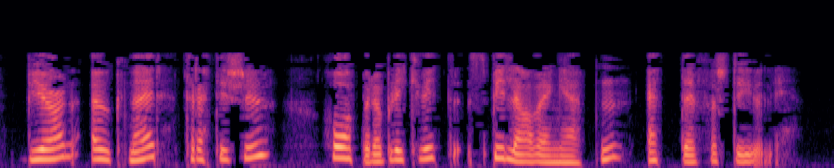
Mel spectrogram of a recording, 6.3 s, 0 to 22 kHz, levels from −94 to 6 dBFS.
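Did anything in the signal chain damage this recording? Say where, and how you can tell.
Yes. At the codec stage, the speech throughout is watery and swirling with nothing above 5.8 kHz. A hard wall, not a gentle roll-off, points to MP3 compression, likely near 24 kbps.

Also at the codec stage, pre-echo appears from 3.69 to 3.71 s: a short hiss arrives just before an attack. It is quantisation noise spread backwards across the transform block, unlike a click, which stands alone.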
